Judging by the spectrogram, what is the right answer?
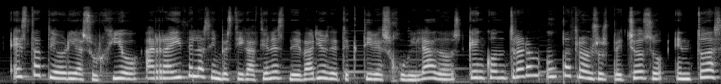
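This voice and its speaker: A woman's voice: sits high, a little mellow. A woman reading a scripted true-crime narration.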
